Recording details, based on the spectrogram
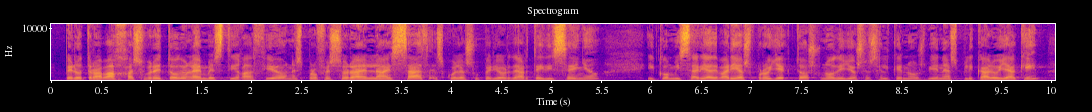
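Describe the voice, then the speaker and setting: A woman's voice: on the low side, darkish tone. A middle-aged woman moderating a conference panel, listing common points and introducing a speaker, with brief self-corrections. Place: large hall on stage. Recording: long reverb in big hall.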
